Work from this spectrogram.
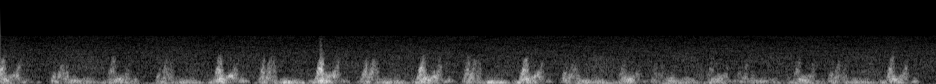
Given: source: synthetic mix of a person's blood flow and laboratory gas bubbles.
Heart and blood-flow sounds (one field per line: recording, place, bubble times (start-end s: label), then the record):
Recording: Doppler ultrasound of blood flow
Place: precordium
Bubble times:
no bubbles
From the record:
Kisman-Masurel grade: 000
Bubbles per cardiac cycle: 0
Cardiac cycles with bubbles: 0%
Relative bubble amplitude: no bubbles discernible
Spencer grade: 0 (complete lack of bubble signals)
